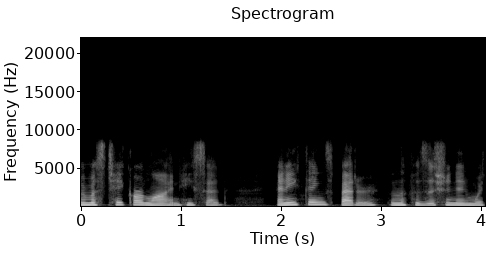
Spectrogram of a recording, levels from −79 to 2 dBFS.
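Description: Speech heard through a call path, its top end stopping at about 8 kHz as a band-limited call codec such as Opus would leave it, with no technical fault to report.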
